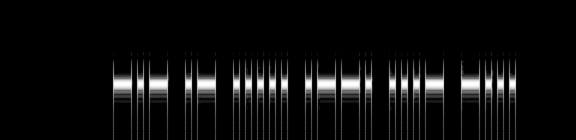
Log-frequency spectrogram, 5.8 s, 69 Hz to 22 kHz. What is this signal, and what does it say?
Morse code, heard as a keyed tone, about 20 wpm, 700 Hz. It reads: KA5PVB
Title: NA SOTA Chaser Callsigns 20wpm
